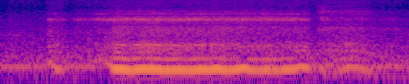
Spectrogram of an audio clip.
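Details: Tired male sleeping after New Year fireworks finally stopped, snoring: one long, low, rumbling snore on an in-breath, with quieter breathing before and after.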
